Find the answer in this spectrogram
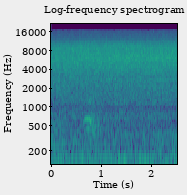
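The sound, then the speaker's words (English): Mama's fried chicken sizzling in a pan in the kitchen, a steady, dense crackling hiss that holds level for the whole stretch, with faint low rumble underneath and no voices. “Mama's fried chicken.”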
